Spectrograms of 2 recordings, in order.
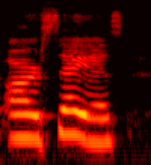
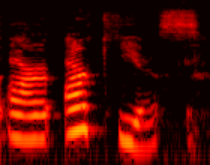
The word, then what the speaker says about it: Arceus: There's two pronunciations. – No! – In the trailer for our whatever his name is in the Duel of Lights, it's pronounced Arceus, but the official pronunciation is Arceus.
